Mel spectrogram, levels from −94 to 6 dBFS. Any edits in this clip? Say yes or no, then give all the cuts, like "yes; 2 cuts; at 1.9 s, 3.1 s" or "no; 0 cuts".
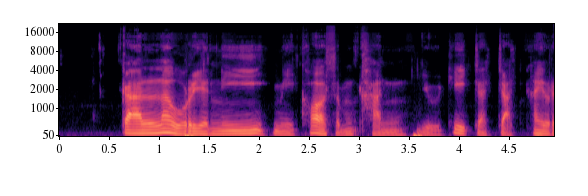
yes; 1 cut; at 2.1 s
